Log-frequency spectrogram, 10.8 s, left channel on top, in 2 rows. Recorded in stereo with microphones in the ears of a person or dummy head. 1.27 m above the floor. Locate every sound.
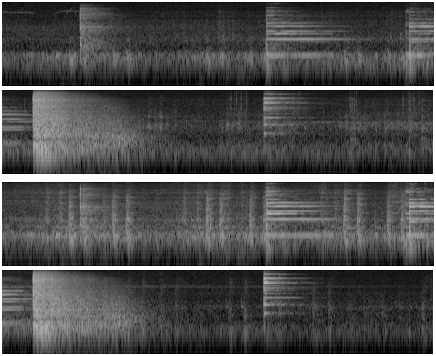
1.0 s a clap: 10° right (ahead or behind), 2.5 m
3.3 s a clunk: 35° right (ahead or behind), 0.7 m
5.8 s a gunshot: 10° right (ahead or behind), 1.6 m
8.7 s dishes clattering: 20° right (ahead or behind), 0.8 m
